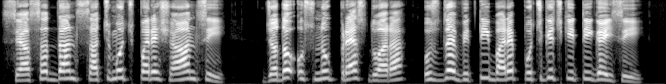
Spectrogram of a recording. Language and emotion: Punjabi, angry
